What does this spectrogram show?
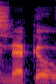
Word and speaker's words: Neko: yeah I still say Nico rig so don't ask me is it not Rico oh no everybody always corrects me and says it's actually Neko which is like uh Japanese pronunciation or something I'm like oh that's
